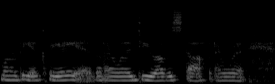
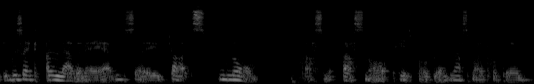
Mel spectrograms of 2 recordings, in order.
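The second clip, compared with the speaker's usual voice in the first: ordinary delivery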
